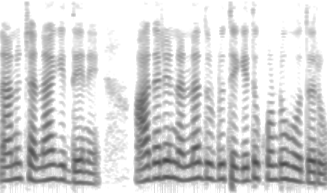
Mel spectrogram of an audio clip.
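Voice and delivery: ordinary talk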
